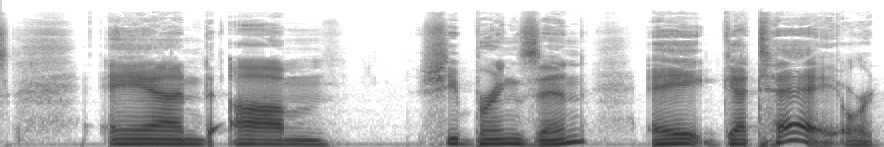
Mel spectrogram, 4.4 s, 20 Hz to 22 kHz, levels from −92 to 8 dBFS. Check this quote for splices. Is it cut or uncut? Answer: cut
